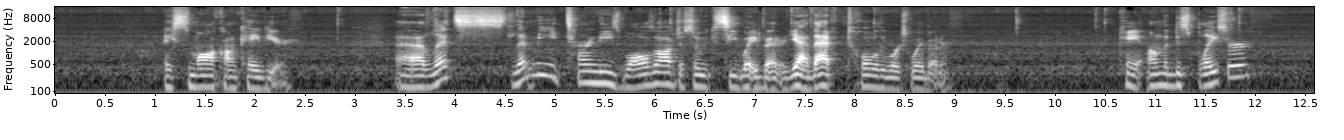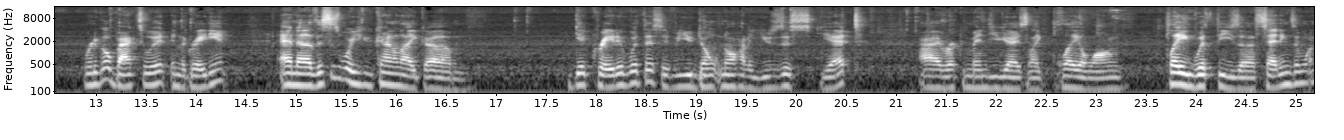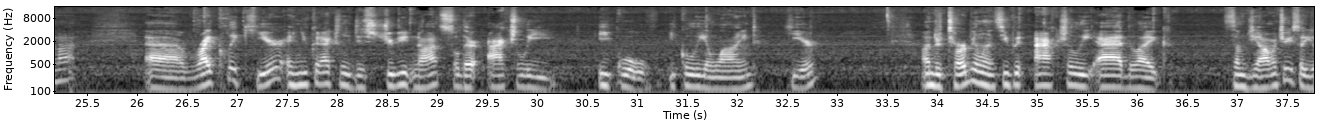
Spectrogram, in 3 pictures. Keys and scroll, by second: 7.0 1.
